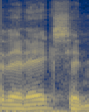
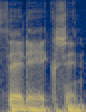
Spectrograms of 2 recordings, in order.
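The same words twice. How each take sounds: First: Said in the usual way. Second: "that accent" dropped low with a falling tune; low emphatic. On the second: Shown as a demonstration. Host to Belfast guest, "that accent" dropped low and emphatic. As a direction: lean on "that" and let "that accent" fall deep. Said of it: "just listening to that accent".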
